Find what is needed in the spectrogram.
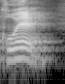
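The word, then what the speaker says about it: גואל: 말씀에서 심하였던 기업 무를자 히브리 발음으로 하면 고엘 그 고엘의 동사 형태가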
